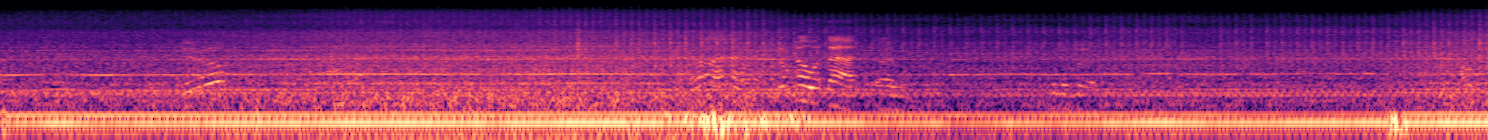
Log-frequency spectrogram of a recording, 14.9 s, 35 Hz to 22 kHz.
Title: Linda Rhonstadt's 911 with rod knock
